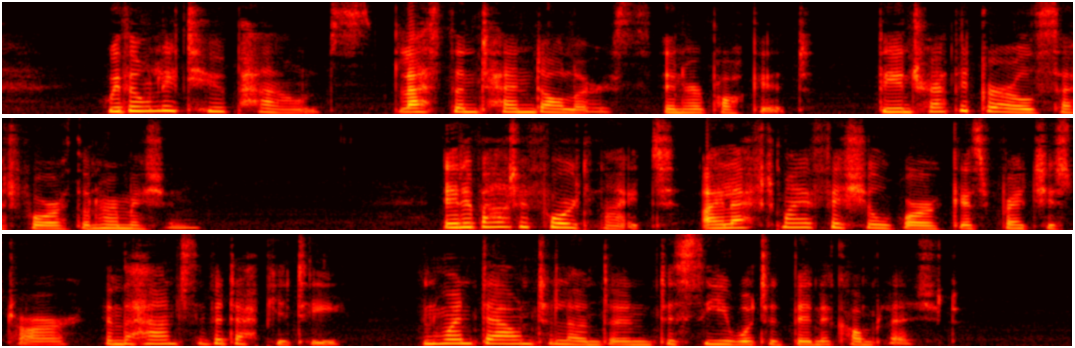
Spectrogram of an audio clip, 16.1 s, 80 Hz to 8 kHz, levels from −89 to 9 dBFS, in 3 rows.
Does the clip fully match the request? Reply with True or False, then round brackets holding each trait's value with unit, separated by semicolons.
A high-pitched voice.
True (250 Hz)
